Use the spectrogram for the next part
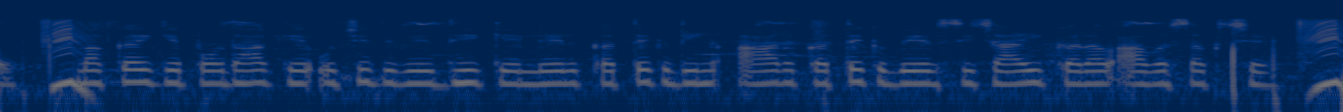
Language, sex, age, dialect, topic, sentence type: Maithili, female, 18-24, Eastern / Thethi, agriculture, question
